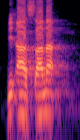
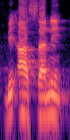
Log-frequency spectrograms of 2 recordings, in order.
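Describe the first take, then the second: First: The word ends in an a vowel. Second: The word ends in an i vowel. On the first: The speaker calls it right. "Bacanya na na" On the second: The speaker calls it wrong. "tidak dibaca bi asani gitu"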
